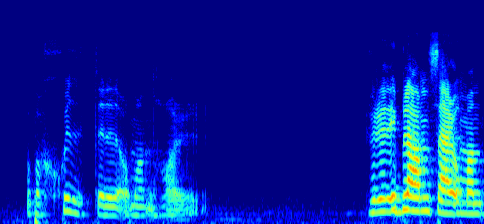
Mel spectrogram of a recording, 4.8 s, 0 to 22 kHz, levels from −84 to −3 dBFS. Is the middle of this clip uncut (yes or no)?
yes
